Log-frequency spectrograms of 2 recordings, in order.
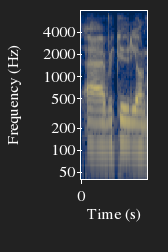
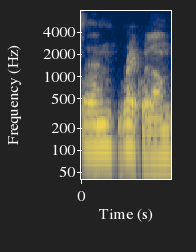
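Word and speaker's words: Reguilón: Although it is worth mentioning as well that you've also signed Regulion from Madrid, if that's how you pronounce it. Regulion. I'm not sure. I think it's Reguilon, but don't quote me.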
